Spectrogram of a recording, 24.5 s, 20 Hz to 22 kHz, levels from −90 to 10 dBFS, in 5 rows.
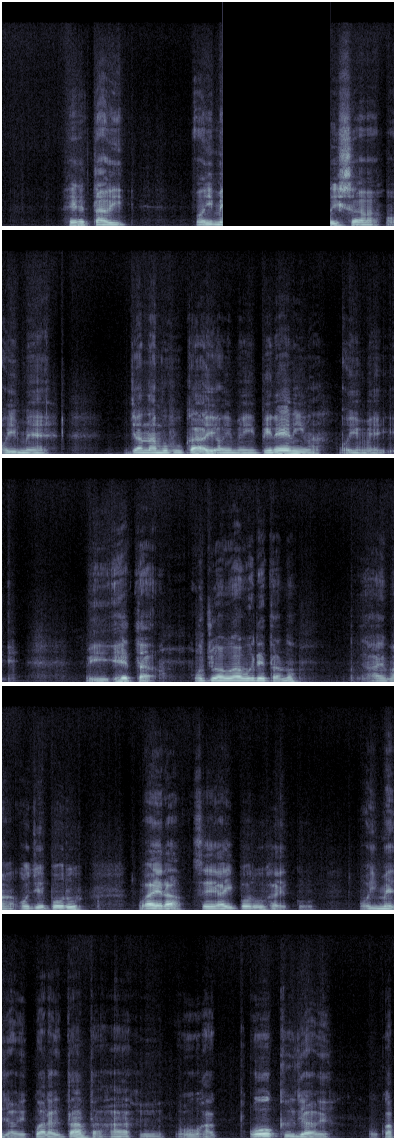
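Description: At 2.75 s the speech cuts off mid-flow and the track falls to complete silence. This is an audio dropout to silence. It lasts until 4.10 s, about 1.35 s in all. No room tone or background remains in the gap, so it is dead silence, not a quiet passage. The likely cause is a lost input, such as a disconnected device or brief mute, while recording carried on. Whatever was spoken in that span is missing.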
